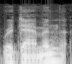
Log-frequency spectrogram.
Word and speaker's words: Rademon: We pronounce it Rademon as if there's an A-N at the end, and it comes from the original Irish spelling for the townland, which would have been R-A-D-A-M-A-N.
